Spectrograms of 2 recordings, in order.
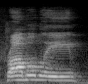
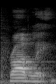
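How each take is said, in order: First: All three syllables are clearly pronounced. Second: One syllable is dropped, giving two syllables. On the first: "the full pronunciation" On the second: "the dropped syllable"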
